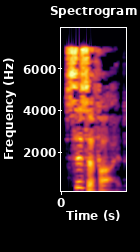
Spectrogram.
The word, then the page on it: sissified: British English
